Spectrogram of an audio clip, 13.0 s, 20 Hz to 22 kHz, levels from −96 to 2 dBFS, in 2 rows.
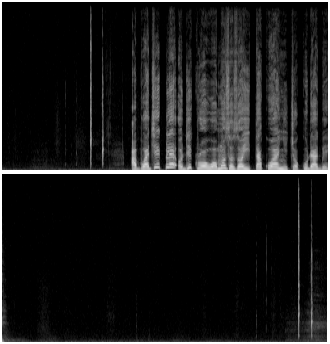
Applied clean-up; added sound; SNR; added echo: none; none; none; none.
